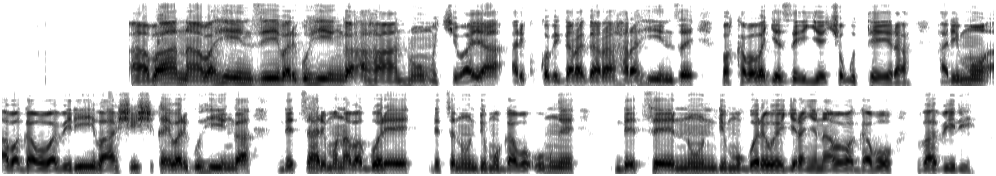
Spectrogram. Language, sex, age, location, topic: Kinyarwanda, male, 25-35, Musanze, agriculture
